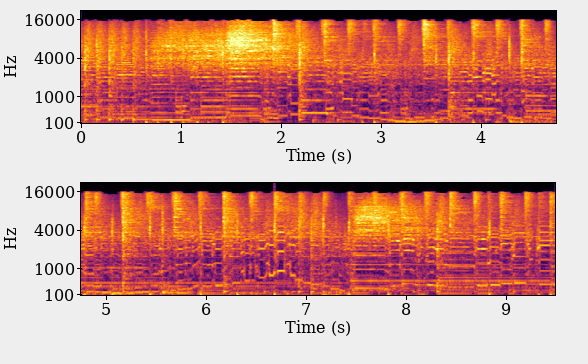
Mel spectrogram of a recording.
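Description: Drum kit played along to a band track: steady strokes on snare and cymbals under a prominent guitar line, with bass and keys. The cymbal wash swells about a second in and again near the end.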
